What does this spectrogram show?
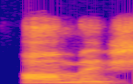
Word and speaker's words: Amish: And the name is pronounced here as Amish.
